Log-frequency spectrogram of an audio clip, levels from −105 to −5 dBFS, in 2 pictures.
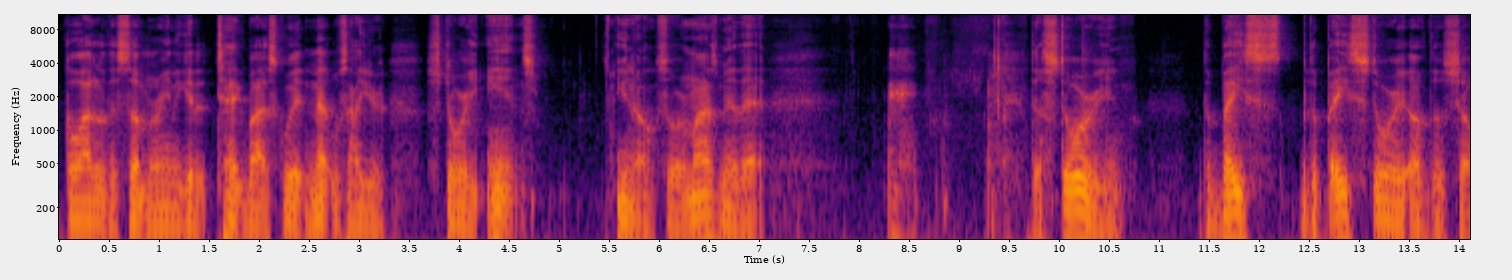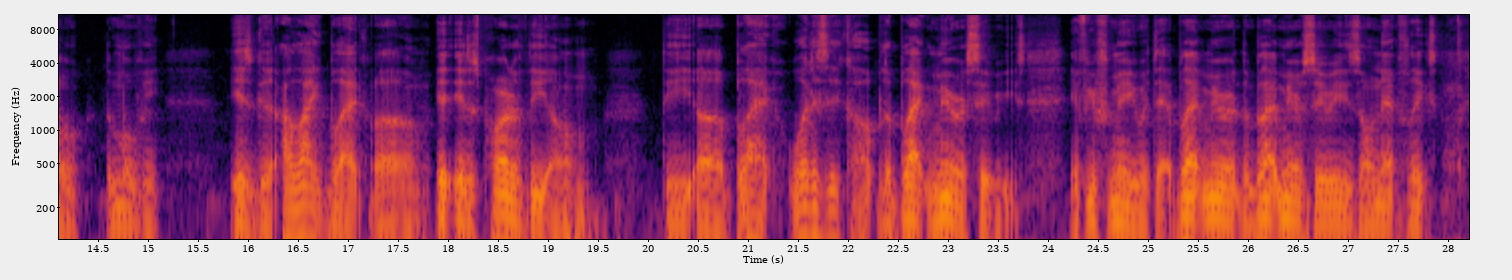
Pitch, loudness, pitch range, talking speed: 75 Hz, -37 LUFS, 65-80 Hz, 160 wpm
